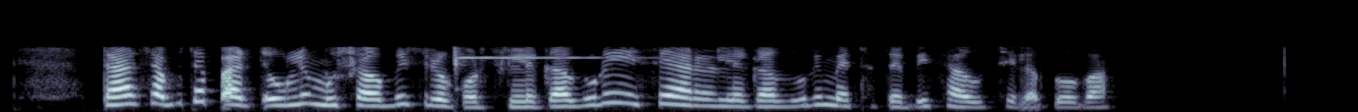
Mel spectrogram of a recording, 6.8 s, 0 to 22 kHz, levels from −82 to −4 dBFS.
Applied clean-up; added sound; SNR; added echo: none; Bicycle bell; 17 dB; none.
